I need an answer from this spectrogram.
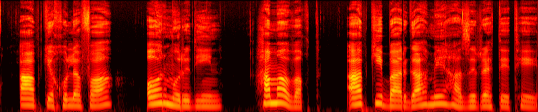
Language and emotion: Urdu, neutral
